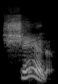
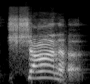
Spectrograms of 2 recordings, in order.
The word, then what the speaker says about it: Shauna: But our names are spelled the same exact way. And she's telling me and my mom that it's pronounced Shanna. Oh, that sounds very familiar. It's Shauna. She's wrong.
